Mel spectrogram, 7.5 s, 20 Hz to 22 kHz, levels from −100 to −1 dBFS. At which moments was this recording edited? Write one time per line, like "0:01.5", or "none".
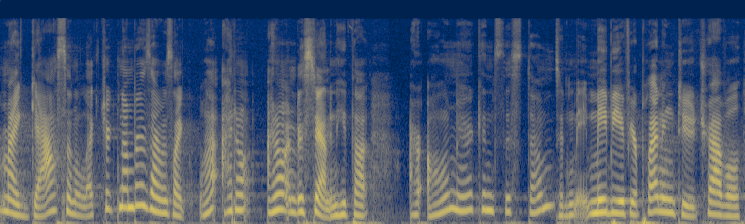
0:03.3
0:05.6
